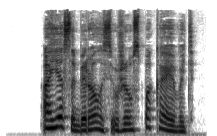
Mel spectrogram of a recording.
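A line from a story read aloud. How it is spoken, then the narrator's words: Nervous laugh. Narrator (Russian): нервно хохотнула я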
